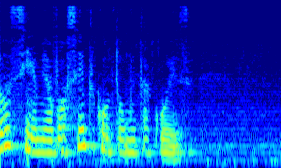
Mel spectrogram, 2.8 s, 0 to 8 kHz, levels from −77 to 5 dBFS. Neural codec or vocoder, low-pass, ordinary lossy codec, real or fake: vocoder, 24 kHz, 100 mel bands, Vocos; 7.2 kHz; MP3, 64 kbps; fake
